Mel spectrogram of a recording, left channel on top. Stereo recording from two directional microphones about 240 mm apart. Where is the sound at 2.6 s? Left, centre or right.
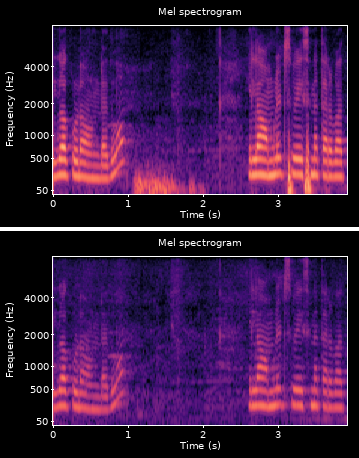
Left.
